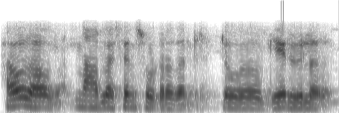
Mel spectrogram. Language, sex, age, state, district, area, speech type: Kannada, male, 60+, Karnataka, Dharwad, rural, conversation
